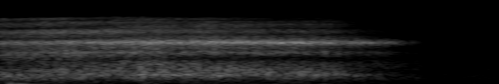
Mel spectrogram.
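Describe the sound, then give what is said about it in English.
A single long, deep, purposeful breath taken during a guided breathing exercise: a steady, airy rush lasting about two seconds, fairly loud and unbroken, then it tapers off into silence. No talking. “So let's take a really purposeful, deep, mindful breath.”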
